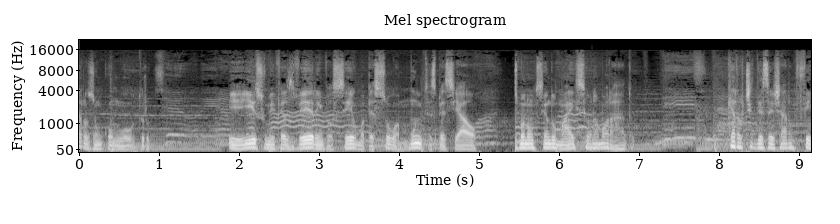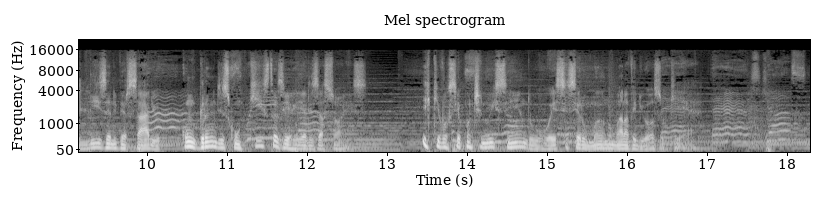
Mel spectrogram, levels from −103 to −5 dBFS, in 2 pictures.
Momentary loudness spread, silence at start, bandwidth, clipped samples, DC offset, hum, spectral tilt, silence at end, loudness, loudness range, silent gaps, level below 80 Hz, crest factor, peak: 16 LU; 0 s; 16 kHz; under 0.1%; under 0.1%; none; -5 dB/octave; 0 s; -22 LUFS; 4 LU; none; -40 dBFS; 18 dB; -6 dBFS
